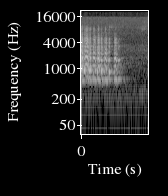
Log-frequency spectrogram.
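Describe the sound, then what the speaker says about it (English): A wild turkey gobbles in the woods, a fast rattling burst of roughly five pulses lasting about half a second, fairly loud and near, then trailing into quiet. "You'll hear other bird songs, but then that gobble comes up."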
